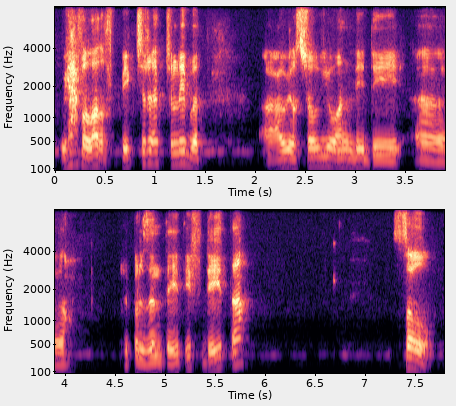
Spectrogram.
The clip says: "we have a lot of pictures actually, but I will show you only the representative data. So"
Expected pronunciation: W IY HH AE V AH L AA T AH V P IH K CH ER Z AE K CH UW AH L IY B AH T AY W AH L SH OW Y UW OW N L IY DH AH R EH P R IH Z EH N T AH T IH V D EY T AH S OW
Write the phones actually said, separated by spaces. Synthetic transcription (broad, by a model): W IY HH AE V AH L AA T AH F P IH K CH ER AE K CH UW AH L IY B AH T AY W AH L SH OW Y UW OW N L IY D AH R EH P R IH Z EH N T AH T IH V D EY T AH S OW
